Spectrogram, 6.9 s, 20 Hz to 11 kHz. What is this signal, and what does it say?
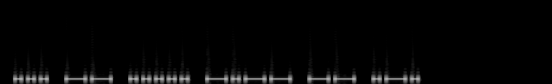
Morse code, heard as a keyed tone, about 15 wpm, 700 Hz. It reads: SM5YMR
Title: DXCC-100 Call Signs - 6 Characters - Repeated 3x - 15wpm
